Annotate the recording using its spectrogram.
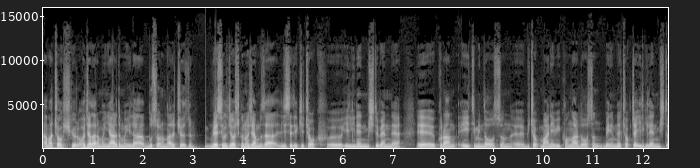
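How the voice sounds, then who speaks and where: A man at a fairly quick pace with hardly any pauses and fairly even intonation, against a quiet background. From Turkey, Kayseri; Turkey. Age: 20s. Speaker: university student; interviewee. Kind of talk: interview. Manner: halting, many fillers. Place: office. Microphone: handheld.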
